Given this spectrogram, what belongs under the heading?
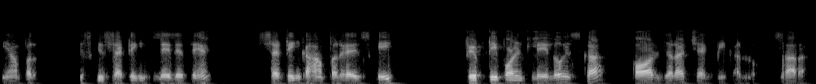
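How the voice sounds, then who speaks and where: A man teaching a live trading class, explaining points and quizzing his students with quick questions. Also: low voice, steady tone, slightly rough, dry recording. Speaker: trading instructor. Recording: dull lo-fi audio, dry.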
